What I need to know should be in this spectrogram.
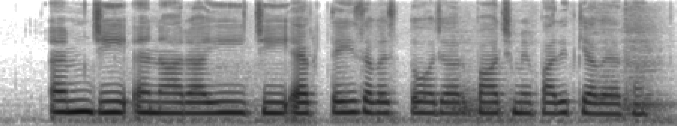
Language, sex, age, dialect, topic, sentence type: Hindi, female, 18-24, Hindustani Malvi Khadi Boli, banking, statement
